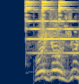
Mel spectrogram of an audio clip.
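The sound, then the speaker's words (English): A boxing ring bell strikes once, loud, signaling the start of round six, its bright metallic tone ringing on steadily while a man's voice speaks over it. “Ring the bell, round six.”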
